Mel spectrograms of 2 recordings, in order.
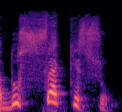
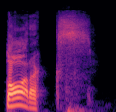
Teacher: o dífono traz o x representando KS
